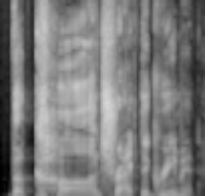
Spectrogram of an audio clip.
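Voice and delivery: "contract agreement" with CON stretched out; over-the-top emphasis. Shown as a demonstration. Owner producing the document, grand stress on "contract agreement". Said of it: "put emphasis on the word contract agreement".

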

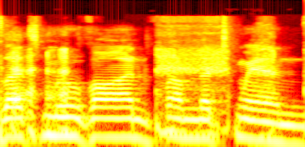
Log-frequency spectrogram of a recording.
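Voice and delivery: slow, stretched-out exclamation; drawn-out mock creeped-out. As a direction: drag out each word in mock unease. Retells own creeped-out reaction to twins.

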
